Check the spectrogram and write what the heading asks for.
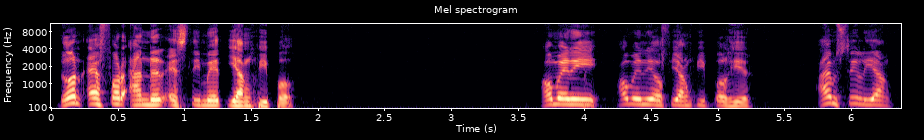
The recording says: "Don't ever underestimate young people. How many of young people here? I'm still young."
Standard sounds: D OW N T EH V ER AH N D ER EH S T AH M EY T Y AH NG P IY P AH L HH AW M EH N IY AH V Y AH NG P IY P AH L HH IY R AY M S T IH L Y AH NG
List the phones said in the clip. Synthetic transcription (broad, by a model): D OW N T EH F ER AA N D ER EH S T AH M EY T Y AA NG P IY P AH L HH AW M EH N IY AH F Y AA NG P IY P AH L HH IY R AY M S T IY L Y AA NG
